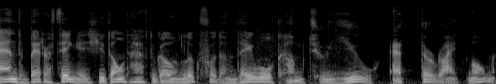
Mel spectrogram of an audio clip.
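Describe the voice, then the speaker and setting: A man's very deep, low voice at a moderate pace, with ordinary pitch variation and hardly any pauses. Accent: Dutch. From Netherlands. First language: Dutch. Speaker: self-help coach. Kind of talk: self-help talk to camera.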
